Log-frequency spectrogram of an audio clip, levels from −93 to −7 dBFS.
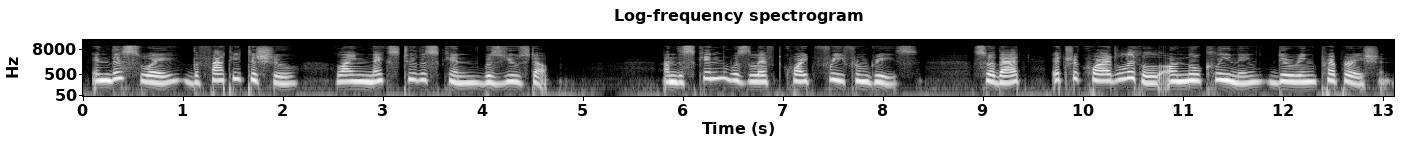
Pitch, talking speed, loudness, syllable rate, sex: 235 Hz, 150 wpm, -19 LUFS, 4.3 syllables/s, female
